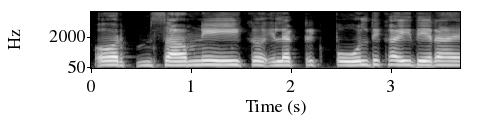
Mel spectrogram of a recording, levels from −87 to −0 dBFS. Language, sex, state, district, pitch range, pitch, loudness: Hindi, female, Punjab, Pathankot, 200-210 Hz, 205 Hz, -13 LUFS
